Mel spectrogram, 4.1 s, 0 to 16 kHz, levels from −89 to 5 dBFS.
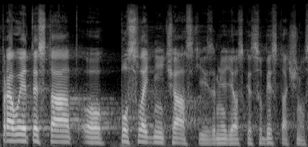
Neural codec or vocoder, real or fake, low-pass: none; real; 14.4 kHz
